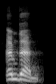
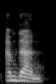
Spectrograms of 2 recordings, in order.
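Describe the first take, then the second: First: Firmer, louder "done"; louder repeat. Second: Said in the usual way. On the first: Real, not acted. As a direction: slam the door on it.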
